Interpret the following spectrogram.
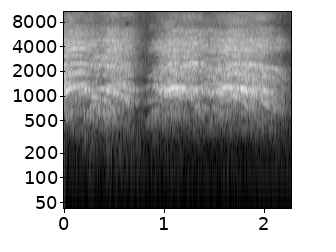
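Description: A group of young children shouting together, taekwondo-style yells as they kick. There are two long group shouts of about a second each, with a brief break between them.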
